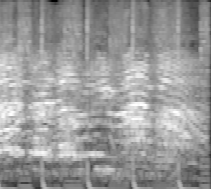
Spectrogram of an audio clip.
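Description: A large group of children shouting together, over background dance music with a steady beat of about three thumps a second.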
